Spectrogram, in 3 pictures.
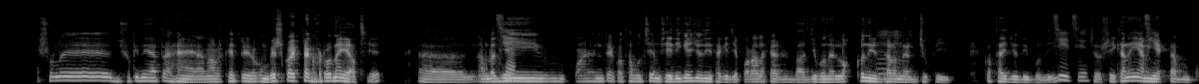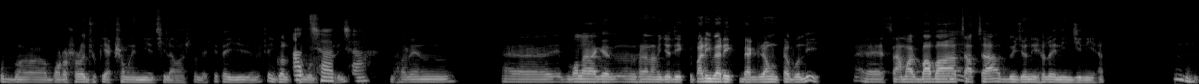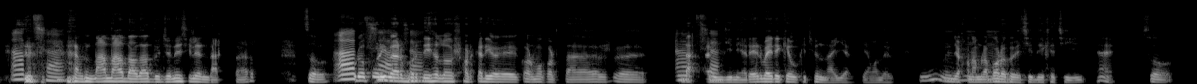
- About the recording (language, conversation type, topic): Bengali, podcast, আপনার মতে কখন ঝুঁকি নেওয়া উচিত, এবং কেন?
- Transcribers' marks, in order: laugh; laughing while speaking: "নানা,দাদা দুই জনেই ছিলেন ডাক্তার … অ ডাক্তার, ইঞ্জিনিয়ার"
